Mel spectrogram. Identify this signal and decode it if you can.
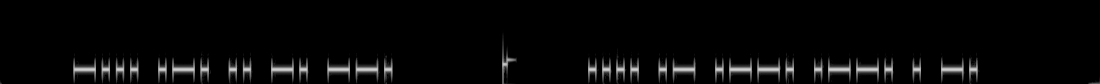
Morse code, heard as a keyed tone, about 17 wpm, 700 Hz. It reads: BRING HAPPEN
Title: Sets of 5 Words Encore - New Word Drill - 17wpm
